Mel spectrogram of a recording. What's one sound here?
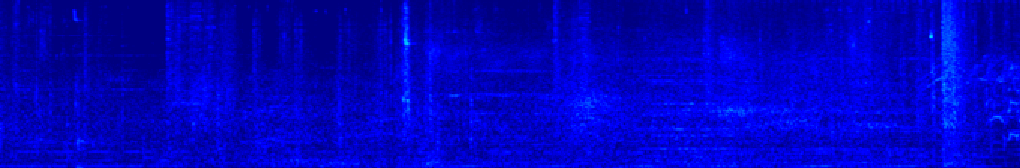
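A pickaxe strikes wooden walls with sharp thwacks.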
